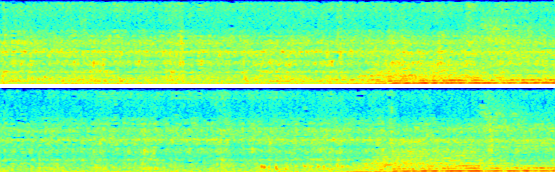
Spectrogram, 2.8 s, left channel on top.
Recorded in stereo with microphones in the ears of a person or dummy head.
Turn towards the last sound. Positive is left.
turn(degrees=20)  # may be behind; listen again after turning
